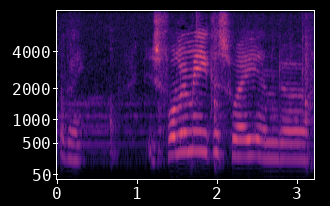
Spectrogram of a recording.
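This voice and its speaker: A gaming video maker who sounds young speaks at a measured pace in a high-pitched voice, improvising rambling, exclamation-filled role-play commentary on a game. It's recorded at home by a camera pointed at the TV, with game music in the background.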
